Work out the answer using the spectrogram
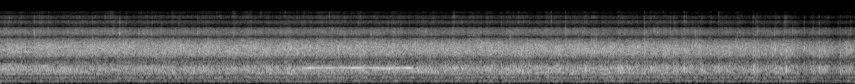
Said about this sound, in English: So one more time, just please give a warm round of applause to my guests, John Lennox and Dave Rubin.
